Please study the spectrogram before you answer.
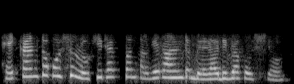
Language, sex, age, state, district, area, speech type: Assamese, other, 18-30, Assam, Nalbari, rural, conversation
